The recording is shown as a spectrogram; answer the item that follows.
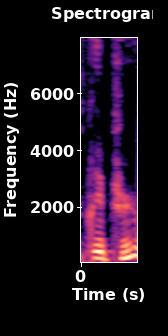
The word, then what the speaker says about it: Prépuce: récurrent qui s'appelle Alice Prépu. Hein, c'est un S aspiré, ça s'écrit prépuce, mais ça se dit prépu.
